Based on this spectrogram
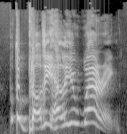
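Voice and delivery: high, barked angry question; barking. Acted. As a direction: bark it out in disgust. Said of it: "Arthur barked out".

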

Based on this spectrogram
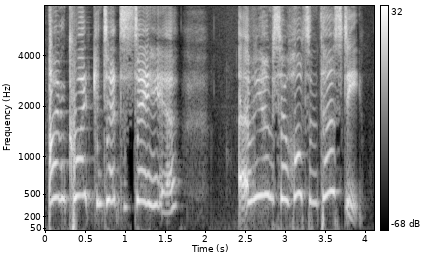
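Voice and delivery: put-on very high, girlish voice; pleading Alice. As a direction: plead politely in a little-girl voice.

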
